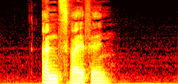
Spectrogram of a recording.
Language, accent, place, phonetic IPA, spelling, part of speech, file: German, Germany, Berlin, [ˈanˌt͡svaɪ̯fl̩n], anzweifeln, verb, De-anzweifeln.ogg
- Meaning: to question, to challenge, to (call into) doubt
